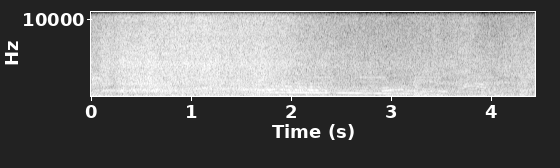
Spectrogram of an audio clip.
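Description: Cooking-oil grease fire on a stovetop flaring up into a large fireball. A sudden whoosh and hiss of flames that eases off after a couple of seconds.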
